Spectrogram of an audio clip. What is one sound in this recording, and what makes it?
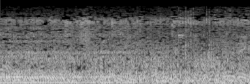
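A tractor engine chugs close by.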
